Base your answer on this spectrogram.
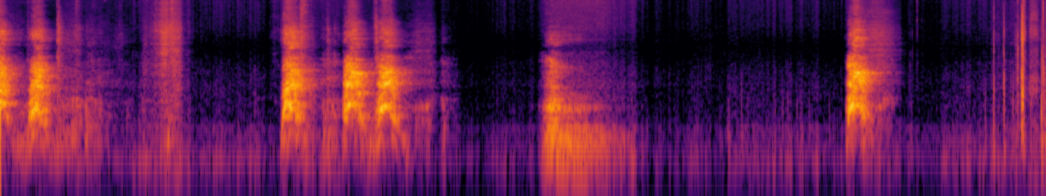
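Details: Barking at a cat outside, a dog fires off bursts of short, rough barks: a quick double at the start, a rapid cluster of three, then single barks after longer pauses, ending with faint clicks.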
